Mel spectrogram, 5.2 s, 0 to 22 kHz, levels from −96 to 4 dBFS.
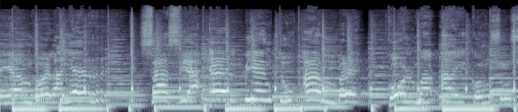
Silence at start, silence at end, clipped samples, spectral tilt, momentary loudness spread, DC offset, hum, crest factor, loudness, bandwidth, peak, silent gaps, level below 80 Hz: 0 s; 0 s; under 0.1%; -5.5 dB/octave; 4 LU; under 0.1%; none; 12 dB; -12 LUFS; 18 kHz; 0 dBFS; none; -20 dBFS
